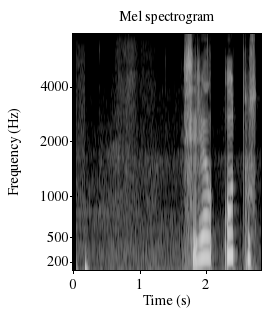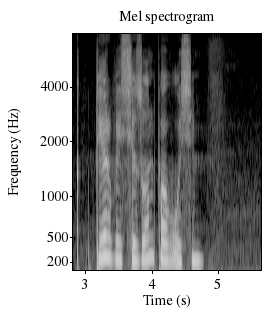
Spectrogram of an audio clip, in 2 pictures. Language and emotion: Russian, neutral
